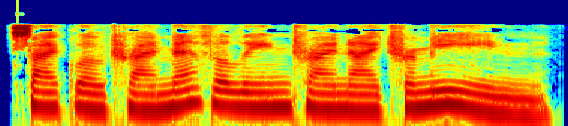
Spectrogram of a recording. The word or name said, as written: cyclotrimethylenetrinitramine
